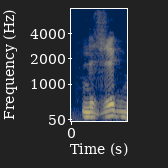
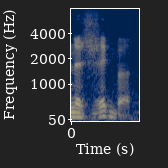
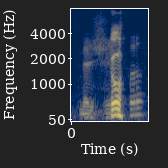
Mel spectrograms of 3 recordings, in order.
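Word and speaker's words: Njigba: Don't say the hard R, Billy. It's not Najigba. Yeah. Like, that just sounded... I said Najigba. It's not that. It's recorded. Najigba?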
